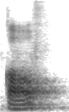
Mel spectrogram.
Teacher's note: Pangkal lidah paling belakang bertemu langit-langit atas bagian yang lunak. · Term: huruf qaf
